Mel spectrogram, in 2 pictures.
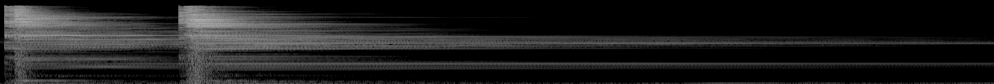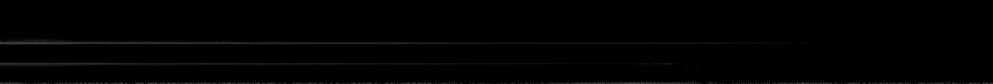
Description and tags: Clang rake double
A metal spring hit with a metal rod, recorded in xy with rode nt-5s on Marantz 661. Hit repeatedly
